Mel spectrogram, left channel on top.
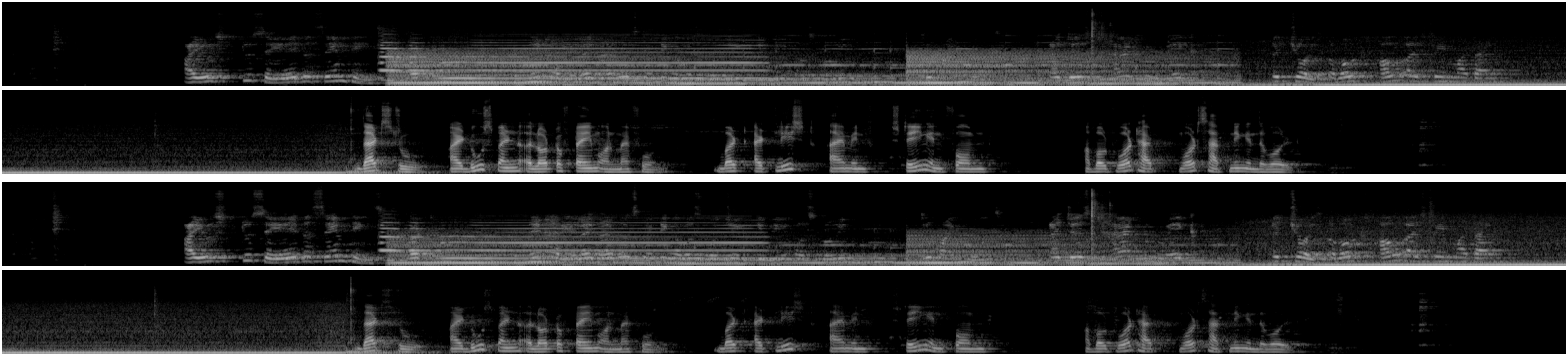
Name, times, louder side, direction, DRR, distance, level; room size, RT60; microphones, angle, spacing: voice 1, 1.8-4.3 5.2-8.9 9.2-10.0 10.5-11.9 12.7-15.0 26.5-26.6 28.9-29.0 29.8-29.9, right 1 dB, 60° right, 3 dB, 3.0 m, -35 dB
sound 1, 3.8-12.4, left 2 dB, 50° left, 0.8 m, -32 dB
Wind instrument woodwind instrument, 3.8-7.7, left 1 dB, 5° left, 0.8 m, -32 dB
sound 2, 10.9-11.1 12.0-20.0, right 1 dB, 40° right, 1.1 m, -30 dB
voice 2, 19.1-19.9 20.1-22.3 22.8-23.7 23.9-24.3 24.7-25.5 26.5-28.6, left 4 dB, 75° left, 15 dB, 0.7 m, -32 dB
17.5 x 17.0 x 9.6 m, 0.87 s
head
